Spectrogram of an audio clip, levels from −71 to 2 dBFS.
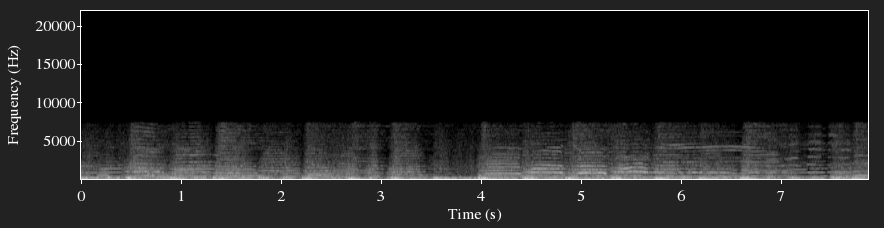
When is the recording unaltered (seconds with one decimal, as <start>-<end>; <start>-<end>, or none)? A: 0.0-7.0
